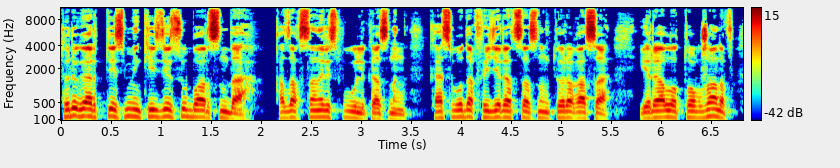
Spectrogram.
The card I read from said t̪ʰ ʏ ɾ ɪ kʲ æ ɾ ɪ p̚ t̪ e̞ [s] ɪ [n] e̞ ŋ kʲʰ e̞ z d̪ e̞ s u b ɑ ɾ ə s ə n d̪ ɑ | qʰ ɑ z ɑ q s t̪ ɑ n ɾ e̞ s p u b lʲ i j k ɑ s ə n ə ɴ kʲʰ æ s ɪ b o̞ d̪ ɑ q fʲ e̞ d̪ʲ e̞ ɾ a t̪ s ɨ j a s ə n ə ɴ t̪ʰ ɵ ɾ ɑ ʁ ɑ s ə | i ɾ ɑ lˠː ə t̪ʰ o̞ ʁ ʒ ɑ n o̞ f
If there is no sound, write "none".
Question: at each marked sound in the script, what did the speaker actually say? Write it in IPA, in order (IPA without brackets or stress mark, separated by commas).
s, m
